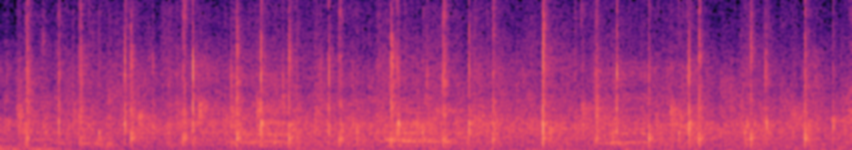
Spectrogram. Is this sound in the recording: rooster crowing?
no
